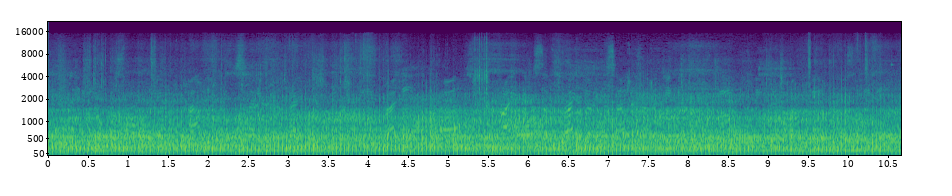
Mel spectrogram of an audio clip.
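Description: Helicopter flying, a steady, loud rotor and engine noise.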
